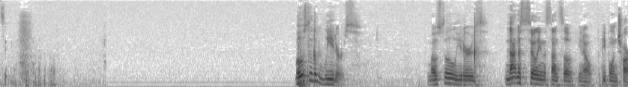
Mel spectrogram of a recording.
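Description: A middle-aged man speaks calmly through a microphone, pausing between phrases.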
